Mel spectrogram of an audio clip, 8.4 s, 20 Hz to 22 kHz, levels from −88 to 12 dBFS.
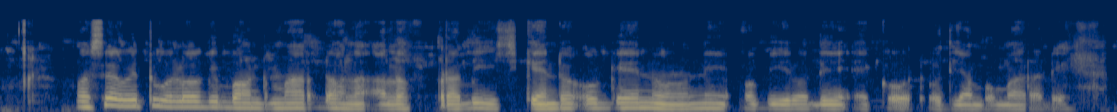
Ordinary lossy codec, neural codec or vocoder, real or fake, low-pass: none; codec, 24 kHz, 6 kbps, HILCodec; fake; none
